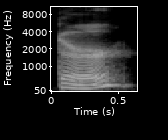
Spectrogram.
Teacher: In the word quarter, the stress is on the first syllable, quar, and we hold that long. And the second syllable, der, is short and reduced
